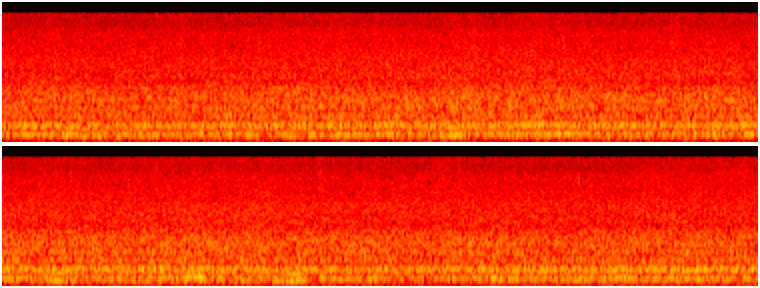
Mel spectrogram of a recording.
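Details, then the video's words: Steady massed humming of excited honeybees, perhaps robbing another colony, a continuous layered drone with faint higher whines rising and falling over the constant buzz, no other sounds standing out. "Räuberei - oder eine andere Aufregung?"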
